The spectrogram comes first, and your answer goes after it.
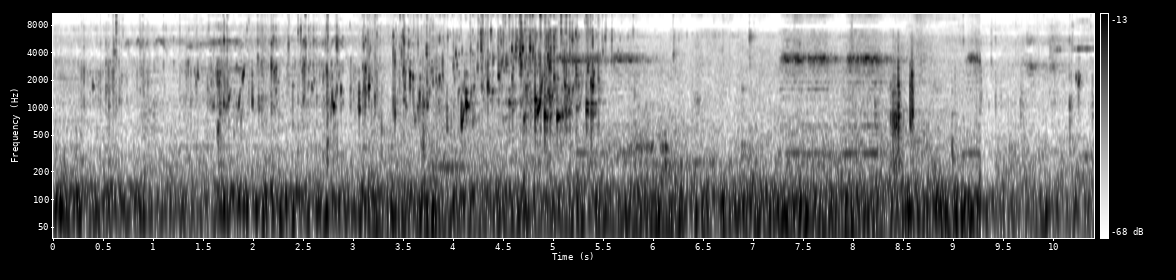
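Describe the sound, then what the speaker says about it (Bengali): Solid mutton fat rinsed under running water at a kitchen tap gives a steady, soft flow of water with scattered drips and trickles, close and fairly quiet, with no voices. "এবার চর্বিগুলা খুব ভালো করে পরিষ্কার করে ধুয়ে নিব।"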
